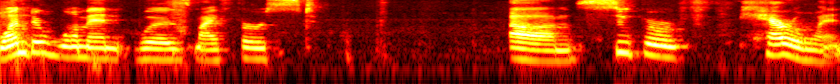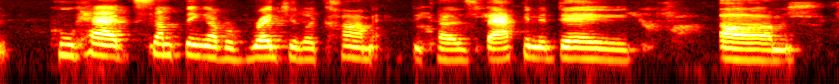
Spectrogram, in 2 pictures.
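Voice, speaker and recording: A woman's medium-pitched voice, very slow, with long, frequent pauses and ordinary pitch variation. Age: 60s. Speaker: comic book podcast co-host. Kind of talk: casual chat. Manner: animated.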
